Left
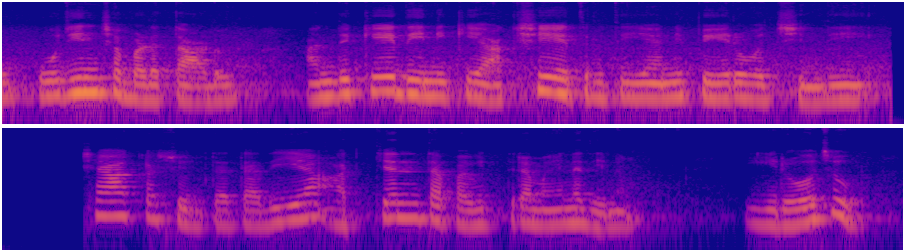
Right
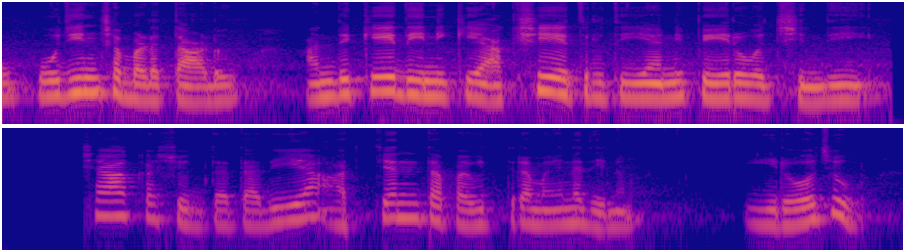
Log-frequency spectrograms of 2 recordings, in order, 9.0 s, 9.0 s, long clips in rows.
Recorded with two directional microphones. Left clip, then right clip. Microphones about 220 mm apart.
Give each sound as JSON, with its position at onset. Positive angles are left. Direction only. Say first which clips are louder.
{"t": 0.2, "sound": "a woman's voice", "louder": "right 1 dB", "side_deg": -50}
{"t": 4.9, "sound": "speech", "louder": "even", "side_deg": -40}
